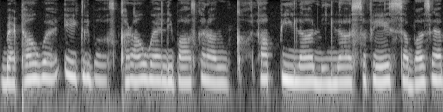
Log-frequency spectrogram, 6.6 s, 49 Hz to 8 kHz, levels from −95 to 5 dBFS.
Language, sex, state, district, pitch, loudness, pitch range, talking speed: Hindi, female, Delhi, New Delhi, 205 Hz, -14 LUFS, 195-220 Hz, 160 wpm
